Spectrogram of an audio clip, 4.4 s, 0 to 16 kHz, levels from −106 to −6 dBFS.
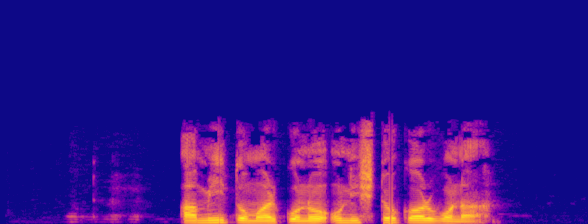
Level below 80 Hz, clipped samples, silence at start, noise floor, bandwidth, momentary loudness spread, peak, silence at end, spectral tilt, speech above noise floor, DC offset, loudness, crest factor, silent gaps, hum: -52 dBFS; under 0.1%; 1.35 s; -89 dBFS; 7.6 kHz; 7 LU; -2 dBFS; 0.75 s; -7 dB/octave; 73 dB; under 0.1%; -17 LUFS; 16 dB; none; none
